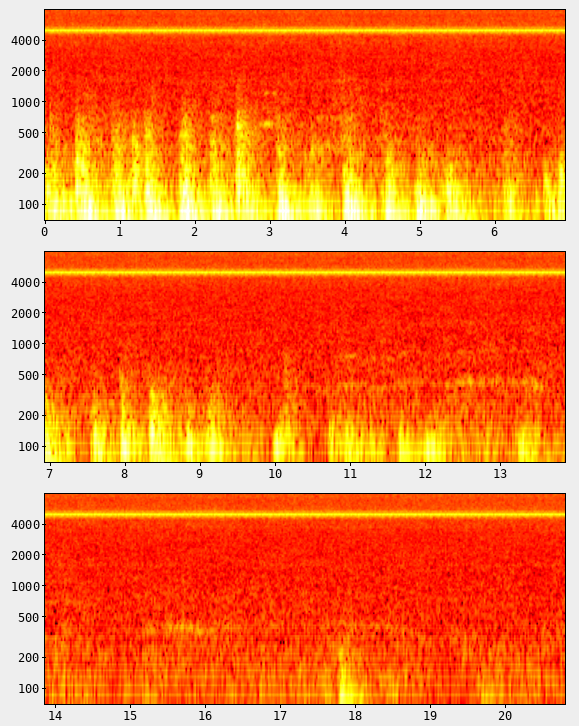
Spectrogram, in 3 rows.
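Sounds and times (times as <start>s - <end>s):
night ambience: 0.0s - 14.0s.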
